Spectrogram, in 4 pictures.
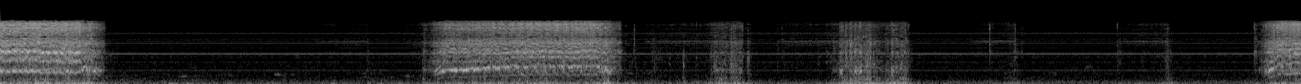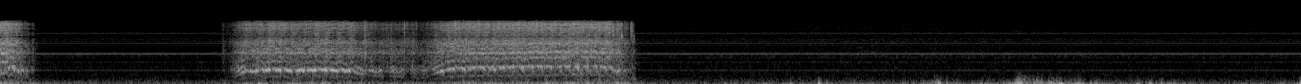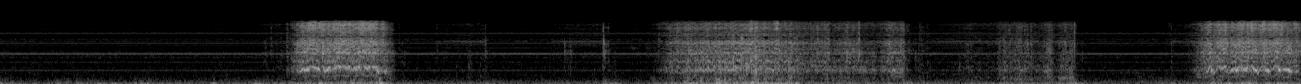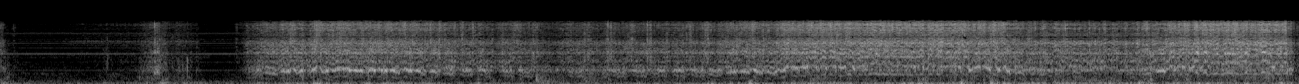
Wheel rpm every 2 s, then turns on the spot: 60, 0, 90, 20, 10, 0, 30, 30, 80, 60, 0, 0, 0, 0, 40, 0, 40, 20, 10, 40, 30, 80, 50, 90, 90, 80.
6-10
